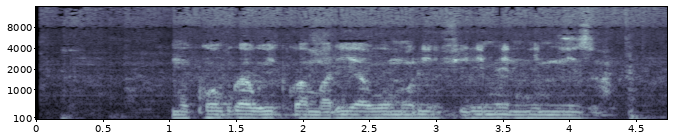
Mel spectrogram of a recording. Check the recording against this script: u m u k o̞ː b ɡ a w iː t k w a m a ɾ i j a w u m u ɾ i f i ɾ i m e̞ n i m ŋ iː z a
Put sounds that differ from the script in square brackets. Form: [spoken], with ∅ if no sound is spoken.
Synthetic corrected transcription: u m u k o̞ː b ɡ a w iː t k w a m a ɾ i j a w [o] m u ɾ i f i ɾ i m e̞ n i m ŋ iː z a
